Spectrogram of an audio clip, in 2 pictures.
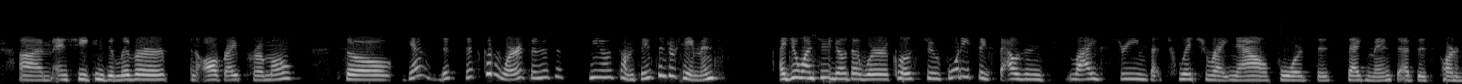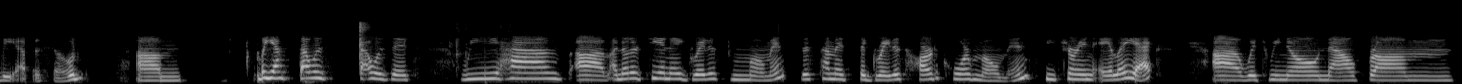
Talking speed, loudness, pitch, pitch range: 165 wpm, -27 LUFS, 230 Hz, 205-270 Hz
